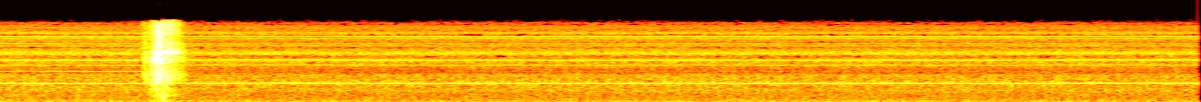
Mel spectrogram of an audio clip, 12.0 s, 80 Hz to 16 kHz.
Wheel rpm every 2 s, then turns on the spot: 0, 0, 0, 0, 0, 0.
none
